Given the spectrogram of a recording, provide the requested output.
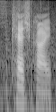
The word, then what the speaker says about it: Qashqai: How to pronounce the name I will say "Cash-Kai" again. Both pronunciations are correct.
